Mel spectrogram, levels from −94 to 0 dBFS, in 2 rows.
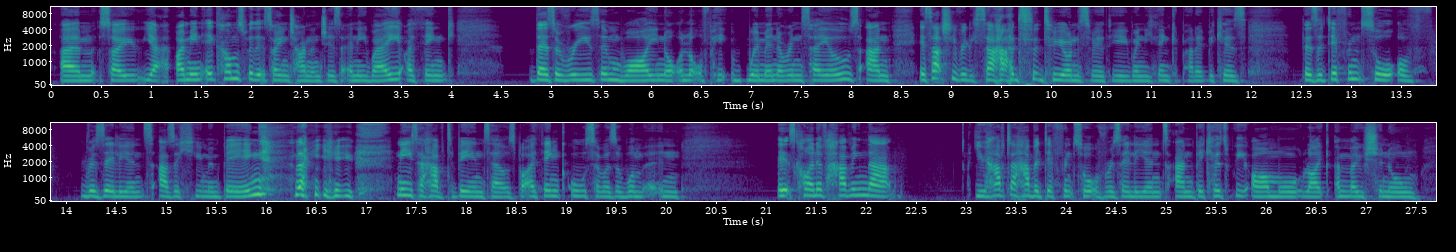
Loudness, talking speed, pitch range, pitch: -36 LUFS, 195 wpm, 205-235 Hz, 215 Hz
